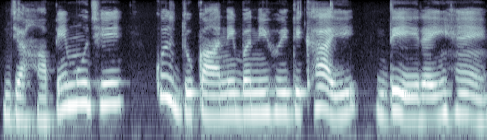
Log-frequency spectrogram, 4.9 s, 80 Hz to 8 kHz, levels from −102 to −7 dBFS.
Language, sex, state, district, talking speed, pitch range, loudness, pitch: Hindi, female, Bihar, Kaimur, 135 wpm, 180-230 Hz, -16 LUFS, 190 Hz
